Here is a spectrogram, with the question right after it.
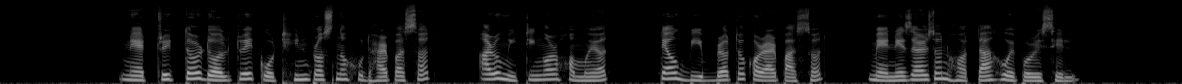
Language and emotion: Assamese, sad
